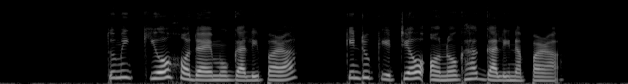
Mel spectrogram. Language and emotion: Assamese, sad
